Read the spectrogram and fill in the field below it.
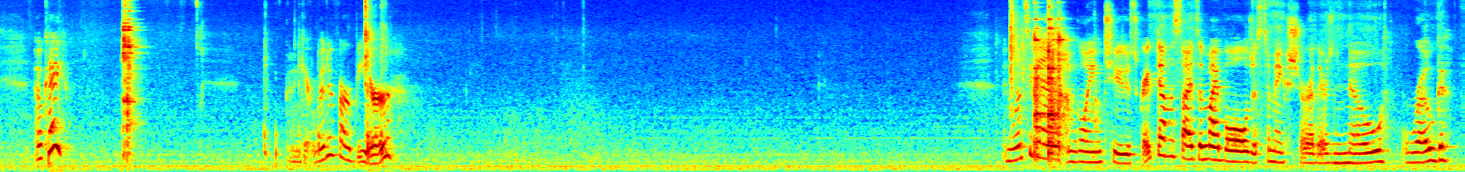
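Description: A spatula scrapes around a metal mixing bowl.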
